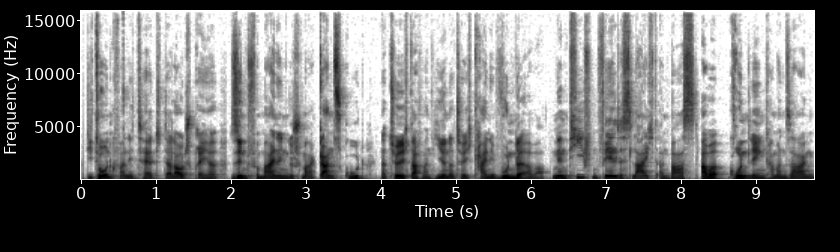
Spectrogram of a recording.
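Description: A young adult man explaining things matter-of-factly in an informal review voice-over. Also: mid-range voice. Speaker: product reviewer.

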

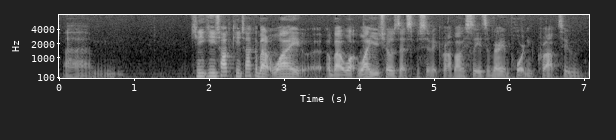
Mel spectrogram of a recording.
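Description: A young man interviewing a guest in a small studio, asking hesitant, halting questions with many restarts. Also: low-pitched, a little mellow. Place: small studio set indoors.

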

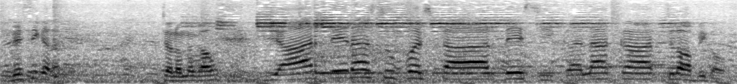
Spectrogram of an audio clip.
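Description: A man's voice: sits high, unhurried, heavy background noise. A young man with a sore throat, vlogging casually and playfully to a phone held at arm's length, first on a busy market street and then at home. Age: young adult. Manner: playful, teasing, keeps saying "guys" and "okay". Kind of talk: casual daily vlog. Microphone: phone camera held at arm's length.

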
